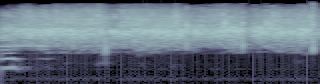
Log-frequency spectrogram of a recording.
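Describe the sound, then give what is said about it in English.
A crowd claps steadily, a dense, even wash of applause from many hands filling the whole stretch, with a brief low voice right at the start. “I know all of that applause is for her, like, oh, that poor thing.”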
